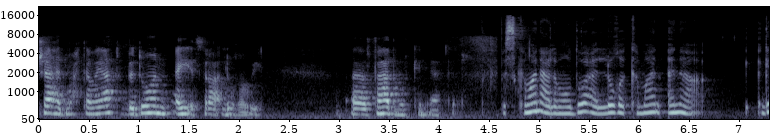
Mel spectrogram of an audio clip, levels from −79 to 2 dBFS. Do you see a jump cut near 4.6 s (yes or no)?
yes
